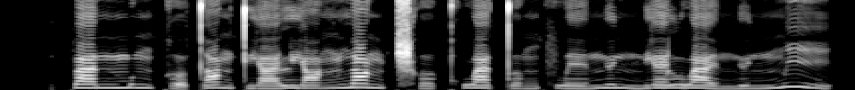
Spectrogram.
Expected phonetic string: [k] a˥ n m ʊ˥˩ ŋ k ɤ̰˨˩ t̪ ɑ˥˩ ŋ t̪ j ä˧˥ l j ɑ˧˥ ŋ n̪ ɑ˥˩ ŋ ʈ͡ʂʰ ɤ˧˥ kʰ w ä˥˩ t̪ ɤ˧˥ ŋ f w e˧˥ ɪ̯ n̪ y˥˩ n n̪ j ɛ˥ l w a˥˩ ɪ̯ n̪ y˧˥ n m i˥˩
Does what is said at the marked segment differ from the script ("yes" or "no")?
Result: yes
